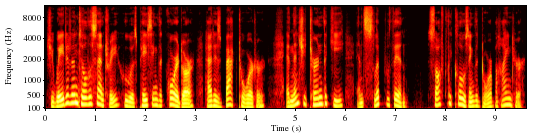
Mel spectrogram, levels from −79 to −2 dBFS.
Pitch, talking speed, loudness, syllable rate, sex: 175 Hz, 185 wpm, -17 LUFS, 5.2 syllables/s, female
